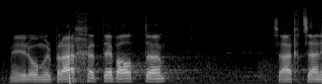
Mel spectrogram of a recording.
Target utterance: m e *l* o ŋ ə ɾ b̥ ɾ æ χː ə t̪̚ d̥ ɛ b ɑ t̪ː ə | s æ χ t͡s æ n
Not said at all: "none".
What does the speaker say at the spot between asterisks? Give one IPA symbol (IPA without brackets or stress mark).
ɾ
